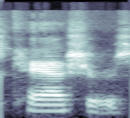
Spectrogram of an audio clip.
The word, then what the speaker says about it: Cashiers: probably get to it the last word is Cashers it's spelled just like a cashier at the grocery store actually cashiers is a Mountaintop town here in Western North Carolina where I live and that's where we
